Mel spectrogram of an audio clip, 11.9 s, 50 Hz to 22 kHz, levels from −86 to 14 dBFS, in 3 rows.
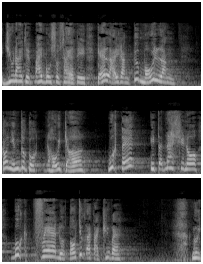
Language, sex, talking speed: Vietnamese, male, 135 wpm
